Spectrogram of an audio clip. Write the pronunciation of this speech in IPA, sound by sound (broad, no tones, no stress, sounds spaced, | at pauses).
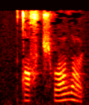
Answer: t ɔ sˤ t͡ʃʰ o ðˤ y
